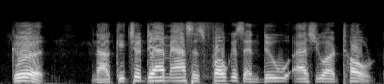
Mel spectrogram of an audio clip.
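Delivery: loud, high barked orders; loud encouragement. Retold or imitated. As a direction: push the recruits inside. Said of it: "he loudly encouraged us onward".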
